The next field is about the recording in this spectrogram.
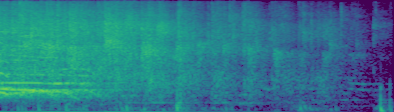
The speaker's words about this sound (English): Can we please show them some love? Round of applause, y'all.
